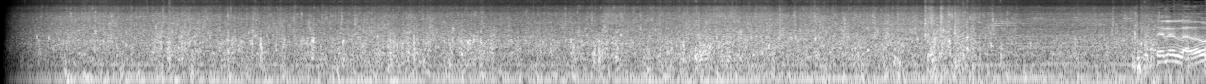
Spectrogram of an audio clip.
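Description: Tyres splash and swish steadily through deep water.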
